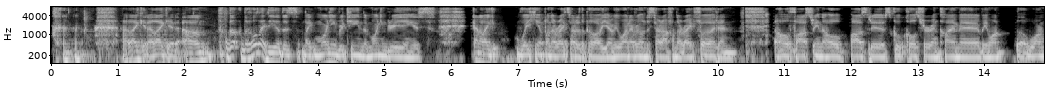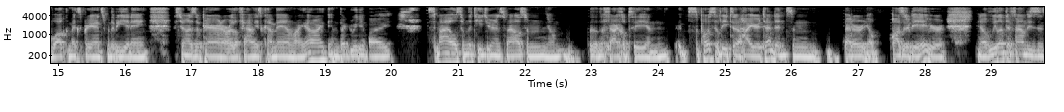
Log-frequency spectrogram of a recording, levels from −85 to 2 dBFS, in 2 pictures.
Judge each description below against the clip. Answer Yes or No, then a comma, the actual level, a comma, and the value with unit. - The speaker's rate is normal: No, fast, 230 wpm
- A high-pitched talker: No, very low, 95 Hz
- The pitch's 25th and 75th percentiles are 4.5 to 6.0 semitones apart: Yes, wide, 5.6 semitones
